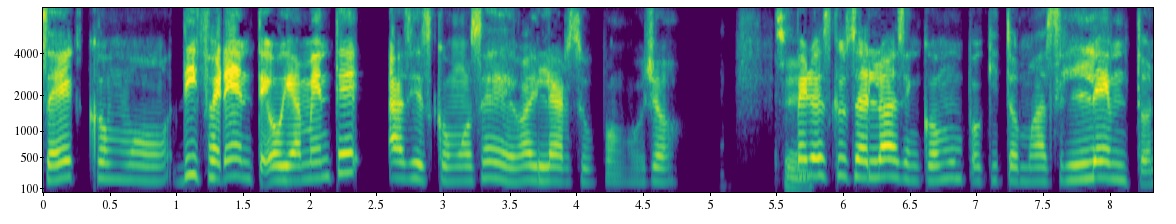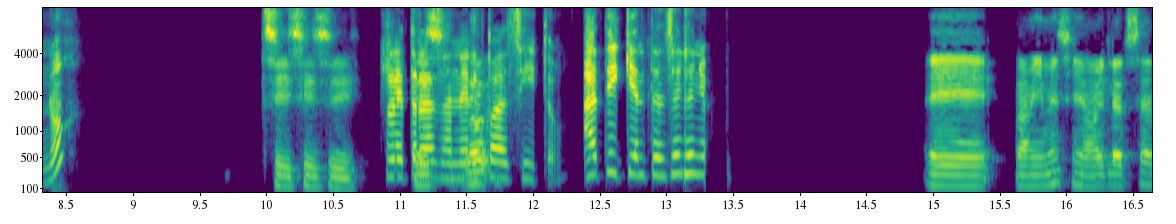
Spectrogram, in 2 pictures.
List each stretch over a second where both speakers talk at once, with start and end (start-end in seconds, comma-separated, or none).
none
